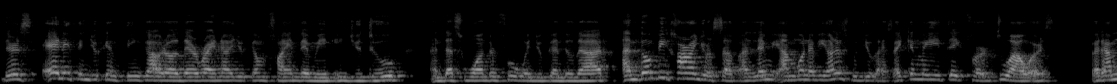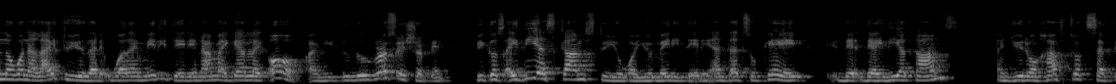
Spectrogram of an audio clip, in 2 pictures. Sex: female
